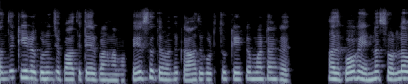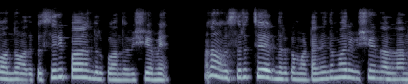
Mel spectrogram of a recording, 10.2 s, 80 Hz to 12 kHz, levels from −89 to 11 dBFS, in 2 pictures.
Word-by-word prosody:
வந்து 230 +3 -2
கீழே 260 -2 +3
குனிஞ்சு 225 +1 +1
பாத்துட்டே 215 +1 0
இருப்பாங்க. 200 -1 -2
நம்ம 190 0 -9
பேசறத 235 +1 0
வந்து 220 +2 -5
காது 200 +3 -1
குடுத்துக் 225 +2 -5
கேட்கமாட்டாங்க. 225 -1 -1 0.6
அது 220 -1 +4
போக 240 +2 +3
என்ன 215 +4 +2
சொல்ல 220 +2 +2
வந்தோம் 215 -1 +1
அதுக்கு 195 +1 -4
சிரிப்பா 280 +1 +3
இருந்திருக்கும் 220 -5 0
அந்த 195 0 -3
விஷயமே. 205 -1 +1 0.5
ஆனா 345 - 0
அவுங்க 265 -3 +1
சிரிச்சே 285 +1 +2
இருந்திருக்க 225 -3 0
மாட்டாங்க. 210 +2 -1
இந்த 260 - -2
மாரி 280 -1 +2
விஷயங்கள்லாம் 225 -3 -1
225 Hz, 170 wpm, -24 LUFS, 210-245 Hz, 0.6 s, அது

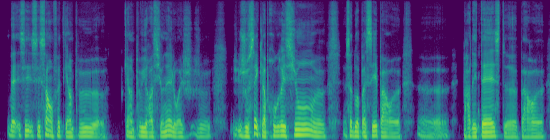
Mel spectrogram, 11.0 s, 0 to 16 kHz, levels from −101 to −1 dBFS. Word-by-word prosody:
Beh, 130 -2 -2
c'est 125 0 -1
c'est 120 +1 -3
ça, 115 - +1
en 125 -3 +2
fait, 115 +1 -4
qui 110 - -3
est - - 0
un 105 - +1
peu, 105 +2 -9 0.5
heu, - - -12 0.4
qui - - -7
est - - -1
un 100 -2 -1
peu 115 -2 -1
irrationnel. 110 +3 +1
Ouais 105 0 -2
j 95 - -13 0.2
je 100 -10 -9 0.6
j - - -9
je 115 -3 +1
sais 165 - +4
que 135 - -2
la 105 - +5
progression, 125 +3 +3
heu, 105 -1 -1 0.4
ça 120 +2 -1
doit 115 -1 +2
passer 110 +3 +2
par, 105 -4 -1
heu 95 +1 -4 0.4
heu, - - -9 0.3
par 105 +1 -4
des 105 0 +2
tests, 110 +1 +4
heu, 95 -1 -4
par, 95 +2 -3
heu 95 +1 -3
110 Hz, 205 wpm, -23 LUFS, 105-120 Hz, 0.6 s, la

